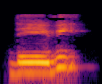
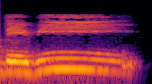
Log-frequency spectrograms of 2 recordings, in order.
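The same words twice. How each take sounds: First: The final vowel is kept short. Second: The final vowel is held long. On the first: The speaker calls it right. "it's a short Devi" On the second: The speaker calls it wrong. "not Devi"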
